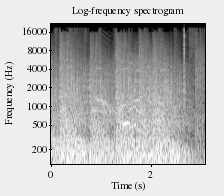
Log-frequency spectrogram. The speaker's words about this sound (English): The cannon wasn't far, but with Nazis firing with everything they had, it seemed like a million miles off.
